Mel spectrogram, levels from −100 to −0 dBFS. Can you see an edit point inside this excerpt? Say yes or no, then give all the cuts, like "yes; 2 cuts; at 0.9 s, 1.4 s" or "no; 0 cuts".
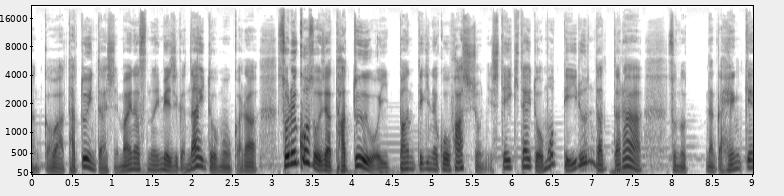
no; 0 cuts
